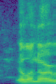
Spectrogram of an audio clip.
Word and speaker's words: Illinois: Illinois, where the S is silent.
